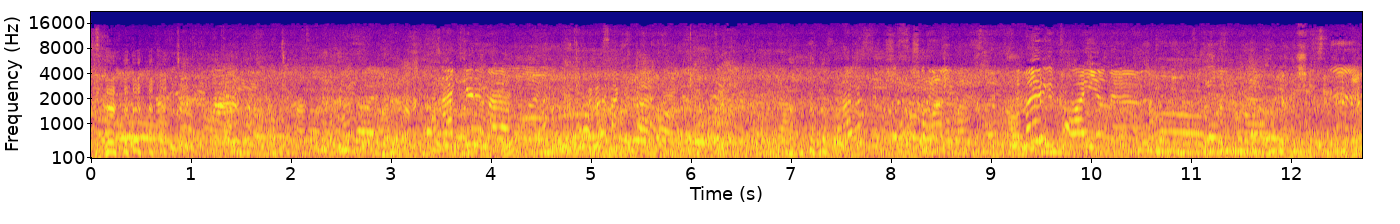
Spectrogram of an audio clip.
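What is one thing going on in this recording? A large crowd of men and women talks and shouts all around, outdoors.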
